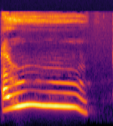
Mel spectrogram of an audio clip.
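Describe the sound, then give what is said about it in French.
A single sustained wolf howl, loud, swelling on a steady mournful pitch for over a second before sliding down and fading into silence. “of the night. What sweet music they make.”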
